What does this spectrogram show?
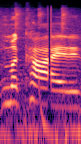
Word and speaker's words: McKay: Hi, you're Nellie McKay? Oops. I'm Nellie Mackay, to say the Scottish pronunciation.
